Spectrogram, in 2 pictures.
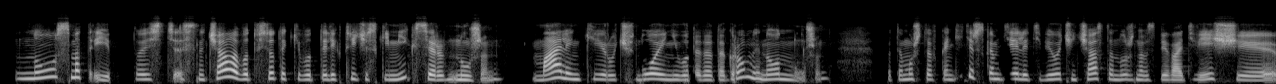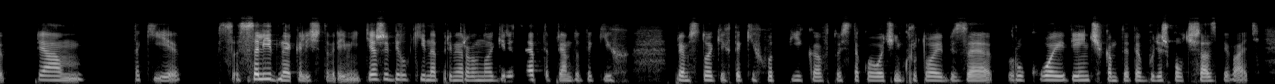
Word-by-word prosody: Ну, 280 +7 0
смотри. 320 - +2 0.2
То 235 - -6
есть 230 0 +2
сначала 300 +8 +6
вот 235 -3 0
всё-таки 260 -2 0
вот 220 0 -5
электрический 230 0 +1
миксер 225 -4 +3
нужен: 220 +1 +1 0.3
маленький, 240 0 +4
ручной, 230 +3 +2
не 215 0 -3
вот 210 0 -4
этот 210 0 -2
огромный, 300 -1 -1
но 230 -1 0
он 235 -2 0
нужен. 270 +7 -3 0.6
Потому 225 +2 -6
что 225 -1 0
в - - -19
кондитерском 250 - -2
деле 245 0 +1
тебе 220 +1 -5
очень 240 -2 -1
часто 245 0 +1
нужно 220 0 -4
взбивать 110 - -2
вещи, 210 -5 +5 0.3
прям 205 +3 -1 0.5
такие, - - -7 0.4
с - - -8
солидное 245 -5 +5
количество - - -2
времени. - - -7
Те 230 - +2
же 240 +1 +7
белки, 220 -1 -7
например, 195 -1 -5
во 185 - -7
многие 190 0 -7
рецепты, 215 +3 -5
прям - - -5
до - - -12
таких, - - -13 0.4
прям 195 -2 -2
стойких 200 +1 -4
таких - - -9
вот 195 - -6
пиков, 185 -3 -9
то - - -18
есть - - -4
такое 185 -1 -7
очень 180 +1 -2
крутое 185 -1 -4
безе, 90 - -3 0.2
рукой, 200 0 -3
венчиком 195 -2 +1
ты - - -8
это - - -6
будешь 185 +2 -1
полчаса 180 -1 0
взбивать. 175 +1 -9
220 Hz, 155 wpm, -23 LUFS, 195-245 Hz, 0.6 s, же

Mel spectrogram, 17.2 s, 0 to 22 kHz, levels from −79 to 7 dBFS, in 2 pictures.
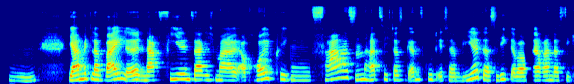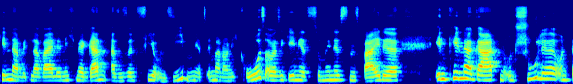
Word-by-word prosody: Mhm, 180 +1 -14 0.5
ja, 205 +2 +10
mittlerweile 230 -3 +5
nach 205 0 +4
vielen, 245 0 0
sage 215 -2 +4
ich 215 - -14
mal, 200 -2 +2
auch - - -5
holprigen 220 -6 -3
Phasen 245 +2 0
hat 220 +1 0
sich 235 -1 -10
das 215 -1 -7
ganz 230 +4 -6
gut 235 -1 -9
etabliert. 190 - -3
Das 200 -2 -2
liegt 240 +4 -6
aber 185 0 +2
auch 185 - -11
daran, 200 +1 +1
dass 195 0 -3
die 190 - -14
Kinder 220 0 -2
mittlerweile 185 +1 -2
nicht 205 +2 -14
mehr 195 -2 -3
ganz 200 +3 +2
also 175 -1 -7
sind 185 +1 -10
4 205 +3 -6
und 155 -2 -15
7, 210 +1 -7
jetzt 180 -2 -15
immer 195 0 -8
noch 170 -1 -10
nicht 180 0 -17
groß, 235 - -2
aber 200 0 -2
sie 210 +1 -9
gehen 210 +1 -4
jetzt 190 -1 -7
zumindest 210 -1 -7
beide 200 +2 +3 0.5
in 250 0 +1
Kindergarten 240 -7 +4
und 200 -1 -10
Schule 265 0 -1
und 215 0 -9
210 Hz, 175 wpm, -22 LUFS, 195-230 Hz, 0.5 s, ja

